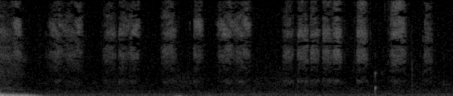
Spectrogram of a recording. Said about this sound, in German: Wenn Usia Gott gehorchte, wenn er, ich schreibe das noch ergänzend dazu, er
